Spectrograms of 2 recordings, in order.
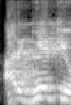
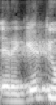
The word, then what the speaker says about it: ergative: इम ट्रांजिटिव कहते हैं या अरगेटिव वर्ब कहते हैं। इसको बाज लोग एगेटिव वर्ब प्रोनाउंस करते हैं।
